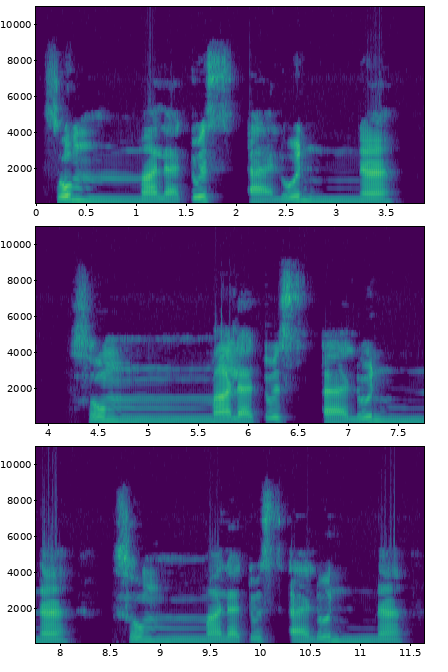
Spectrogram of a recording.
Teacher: ini adalah mim yang bertanda syaddah. Okey, perlu dibaca dengung dengan dua harakat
